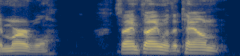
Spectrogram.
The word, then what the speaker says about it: Maryville: road called maryville m-a-r-y-v-i-l-l-e but here it's pronounced marvel if you say you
